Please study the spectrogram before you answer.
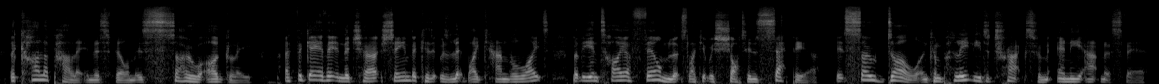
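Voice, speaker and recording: A man's voice: medium pitch, very animated, fairly quick, no echo, studio quality. A man narrating a scripted film review in a mocking, exasperated, sweary way.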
